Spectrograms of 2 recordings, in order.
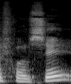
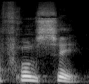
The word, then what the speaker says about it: français: la femme professeur, la française, la française, l'anglaise, la cousine, la chienne, la chatte. But notice what happens in l'avocat. We don't pronounce the T. Okay? Le français, you don't pronounce the S.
